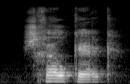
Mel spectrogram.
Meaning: a clandestine church
- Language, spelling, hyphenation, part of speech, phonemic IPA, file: Dutch, schuilkerk, schuil‧kerk, noun, /ˈsxœy̯l.kɛrk/, Nl-schuilkerk.ogg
